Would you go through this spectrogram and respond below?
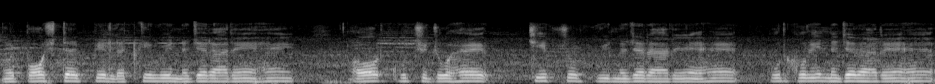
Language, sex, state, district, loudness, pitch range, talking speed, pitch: Hindi, male, Bihar, Katihar, -17 LUFS, 140-150 Hz, 165 wpm, 145 Hz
